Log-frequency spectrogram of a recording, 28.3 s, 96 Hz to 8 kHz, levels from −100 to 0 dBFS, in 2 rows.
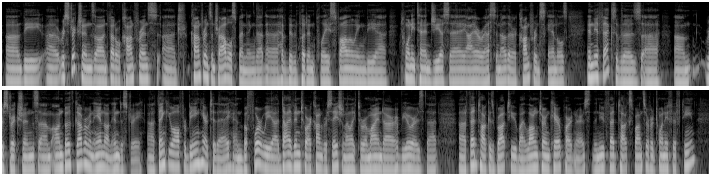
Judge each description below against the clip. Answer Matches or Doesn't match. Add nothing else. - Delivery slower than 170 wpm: Doesn't match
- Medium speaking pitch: Doesn't match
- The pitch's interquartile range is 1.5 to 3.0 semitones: Matches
